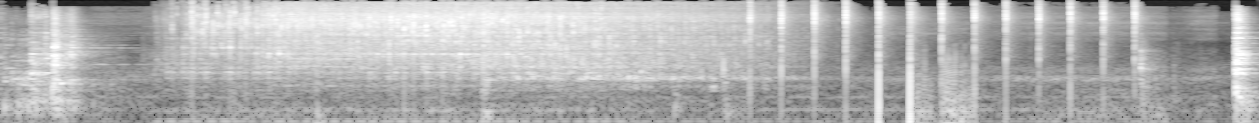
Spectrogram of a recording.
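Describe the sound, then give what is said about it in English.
A tap runs steadily for several seconds, a broad rushing hiss of water pouring into a cooking pot being filled to boil for pasta, then stops and gives way to a quick series of sharp clicks. “while we wait for this water to boil”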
